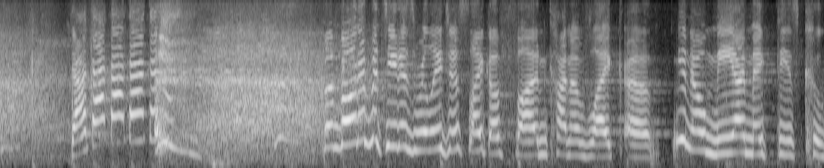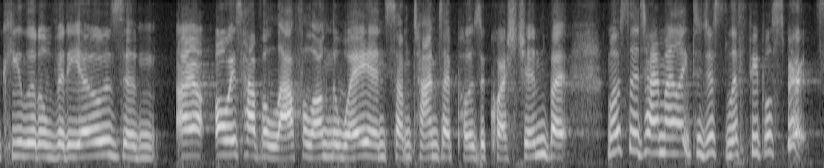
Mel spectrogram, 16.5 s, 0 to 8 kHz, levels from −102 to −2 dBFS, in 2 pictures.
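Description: Nothing here needs flagging: the sound came over a call line in the usual way, with nothing above 8 kHz, which fits a G.722 codec running at 64 kbps, and no faults turn up anywhere along the way.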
